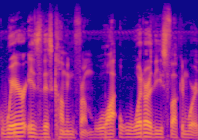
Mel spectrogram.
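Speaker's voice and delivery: normal talking voice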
